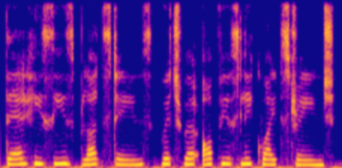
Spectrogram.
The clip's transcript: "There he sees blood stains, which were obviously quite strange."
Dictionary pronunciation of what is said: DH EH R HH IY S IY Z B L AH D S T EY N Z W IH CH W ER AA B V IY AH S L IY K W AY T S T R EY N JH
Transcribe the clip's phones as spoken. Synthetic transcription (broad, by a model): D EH R HH IY S IY Z B L AH D S T EY N Z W IH CH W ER AA B V IY AH S L IY K W AY T S T R EY N JH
